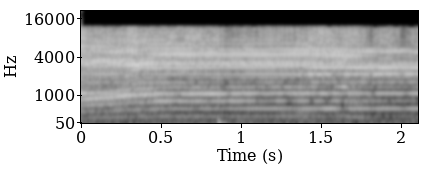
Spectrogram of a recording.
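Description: A man singing one long held note in a stage-drama song. The pitch slides up at the start and then holds steady, with one short low thump about a second in.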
